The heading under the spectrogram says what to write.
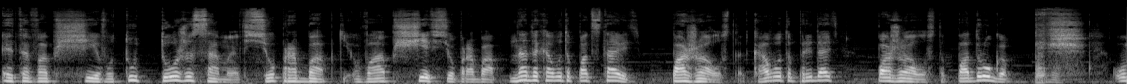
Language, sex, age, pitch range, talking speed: Russian, male, 20-39, 135-180 Hz, 130 wpm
